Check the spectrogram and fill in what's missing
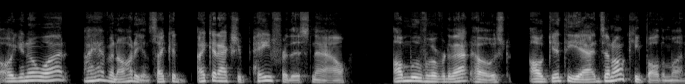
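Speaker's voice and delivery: ordinary talk, nothing marked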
